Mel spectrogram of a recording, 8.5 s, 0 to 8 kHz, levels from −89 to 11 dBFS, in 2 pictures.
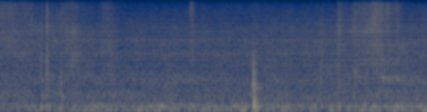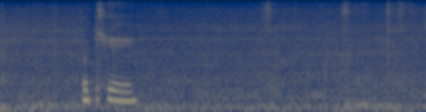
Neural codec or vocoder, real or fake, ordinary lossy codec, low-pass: codec, 16 kHz, 0.8 kbps, ZipCodec; fake; none; none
